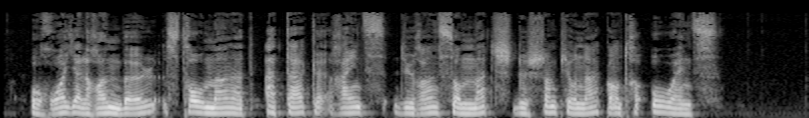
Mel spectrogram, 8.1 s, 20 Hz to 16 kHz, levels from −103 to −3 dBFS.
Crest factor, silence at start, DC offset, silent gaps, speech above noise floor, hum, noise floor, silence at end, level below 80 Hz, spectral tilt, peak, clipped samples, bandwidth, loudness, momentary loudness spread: 16 dB; 0.3 s; under 0.1%; none; 52 dB; none; -78 dBFS; 0.95 s; -62 dBFS; -6 dB/octave; -10 dBFS; under 0.1%; 11.5 kHz; -27 LUFS; 9 LU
